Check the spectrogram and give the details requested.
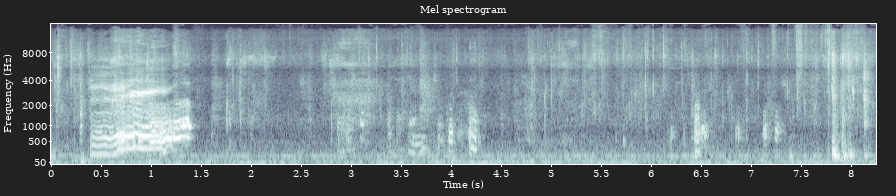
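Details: Backyard chicken flock: a loud, rough, harmonic squawk lasting about a second opens the recording, then soft scattered clucks and scratchy rustles follow at a much lower level, with a constant faint hum.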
